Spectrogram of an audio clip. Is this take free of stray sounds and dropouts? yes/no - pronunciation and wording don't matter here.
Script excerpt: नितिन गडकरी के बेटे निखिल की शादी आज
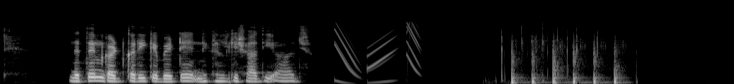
no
